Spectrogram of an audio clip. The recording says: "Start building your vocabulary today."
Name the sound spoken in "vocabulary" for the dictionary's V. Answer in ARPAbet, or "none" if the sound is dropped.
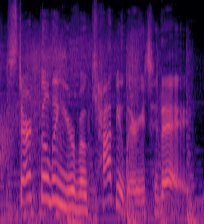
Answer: V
